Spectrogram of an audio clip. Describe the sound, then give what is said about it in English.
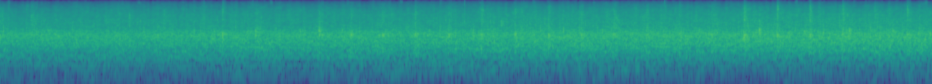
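Sustained applause from a large crowd for an orchestral soloist, with conductor Ivan Fischer and the orchestra members joining in. It is a dense, even patter of many hands clapping at steady loudness throughout, with no voices standing out. “And Ivan Fischer applauding our soloist now, along with all the members of the orchestra.”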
